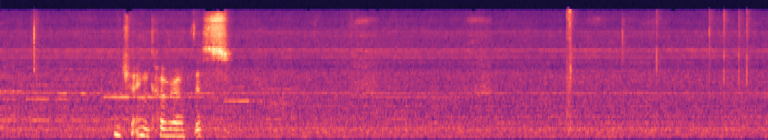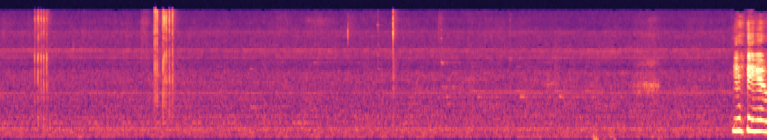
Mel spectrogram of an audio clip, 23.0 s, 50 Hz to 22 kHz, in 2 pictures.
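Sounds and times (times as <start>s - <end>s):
low background hum: 0.0s - 23.0s.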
